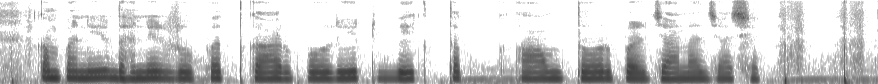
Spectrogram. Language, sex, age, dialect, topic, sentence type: Magahi, female, 51-55, Northeastern/Surjapuri, banking, statement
